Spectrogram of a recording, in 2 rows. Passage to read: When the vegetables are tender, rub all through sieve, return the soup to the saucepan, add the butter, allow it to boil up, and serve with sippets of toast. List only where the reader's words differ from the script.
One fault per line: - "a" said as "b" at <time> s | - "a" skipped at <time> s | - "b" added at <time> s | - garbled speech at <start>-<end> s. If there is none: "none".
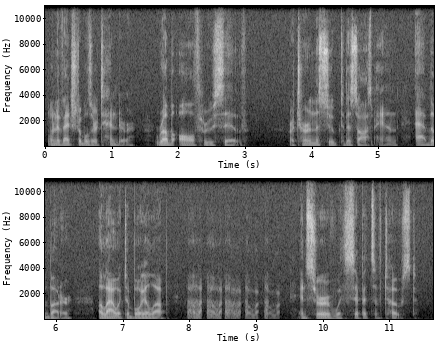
none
